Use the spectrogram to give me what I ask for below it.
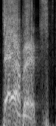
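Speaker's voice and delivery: very high, loud hammed-up rage; mock furious yell. Father yelling in the kitchen, hammed-up furious scream. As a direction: scream it like you're punching a cabinet.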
